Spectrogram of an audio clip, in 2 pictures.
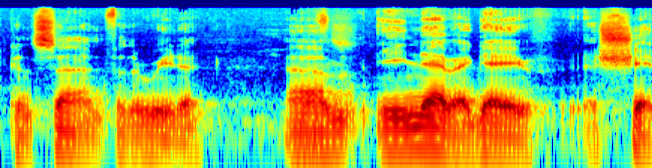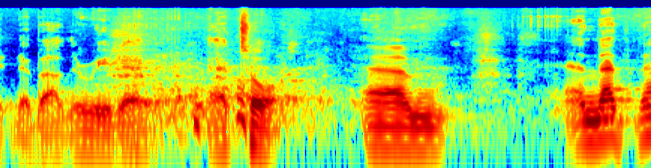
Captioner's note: laughter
